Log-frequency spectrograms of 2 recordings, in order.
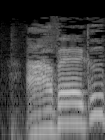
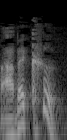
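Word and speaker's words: Abegg: 작곡했던 음악들을 한번 들어보겠습니다 아베그 변주곡 혹은 우리가 아베크 변주곡이 얘기합니다 아베그 변주곡 이게 뭘까요 아베그 이걸 보면 A라는 말로 돼 있습니다 aeg 아베그 독일식 발음은 아베크 여러분 도레미파솔라 시도는 다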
